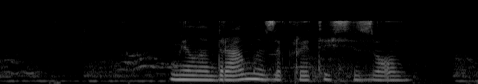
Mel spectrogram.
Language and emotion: Russian, neutral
